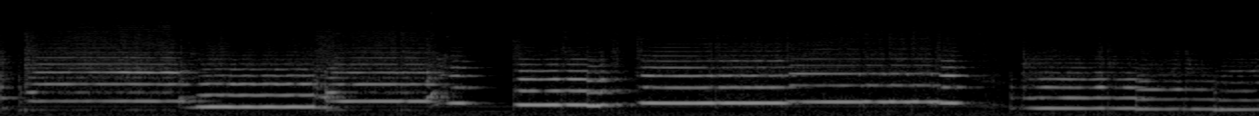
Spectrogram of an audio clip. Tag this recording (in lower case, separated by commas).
playing cornet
